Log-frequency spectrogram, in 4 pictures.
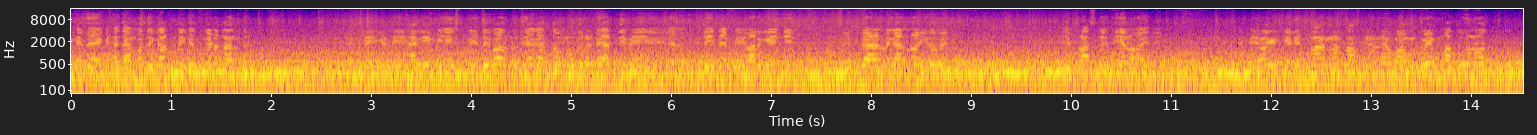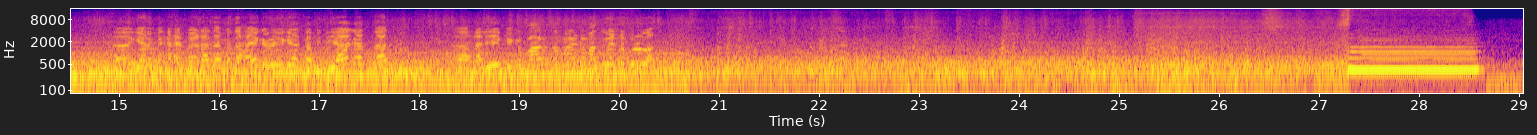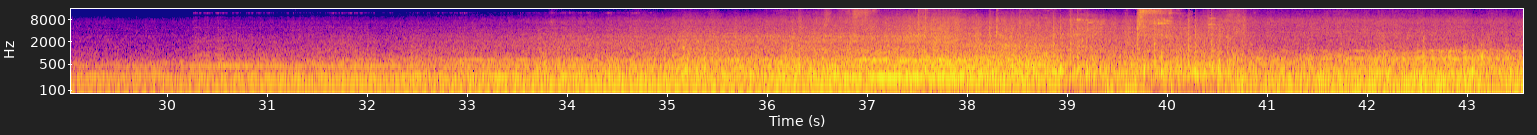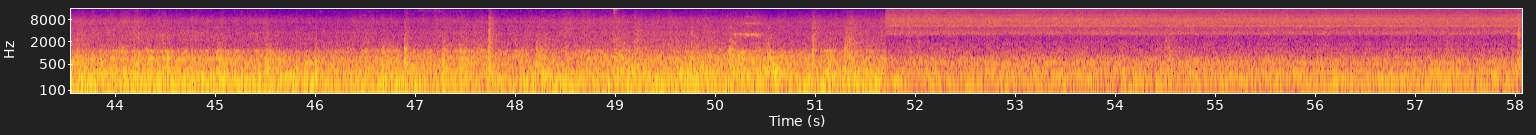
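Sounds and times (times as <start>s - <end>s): train engine hum: 0.0s - 58.0s
wheels clattering on rails: 15.0s - 27.2s, 35.0s - 41.0s, 41.6s - 51.8s
train horn blast: 27.2s - 28.8s.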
